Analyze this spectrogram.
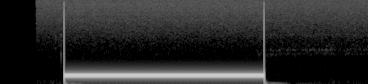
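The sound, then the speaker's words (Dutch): An outgoing call's ringing tone sounds once as a single steady beep about a second long, clean and even in pitch, with silence before and after. “Hij gaat over.”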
